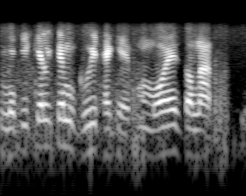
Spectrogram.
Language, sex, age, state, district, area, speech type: Assamese, male, 45-60, Assam, Majuli, rural, conversation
